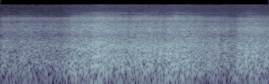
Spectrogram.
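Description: Ocean waves surging up a beach toward a sea cave at Playa Arco near Uvita, Puntarenas, a loud, close rushing wash that swells midway, with wind buffeting the microphone.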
